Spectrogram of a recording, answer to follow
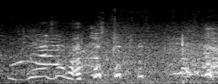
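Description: Background human voices: a drawn-out vocal sound with a wavering pitch, then a run of short syllables like talk or laughter.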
